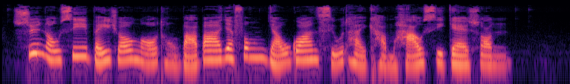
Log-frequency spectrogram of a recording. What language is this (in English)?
Cantonese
